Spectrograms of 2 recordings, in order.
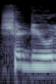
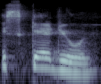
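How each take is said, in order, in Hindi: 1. यह शब्द गैर-अमेरिकी तरीके से बोला गया है। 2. यह शब्द अमेरिकी तरीके से बोला गया है।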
